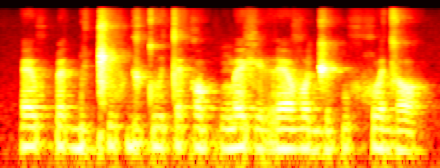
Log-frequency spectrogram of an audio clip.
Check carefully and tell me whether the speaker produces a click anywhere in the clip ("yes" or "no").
yes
